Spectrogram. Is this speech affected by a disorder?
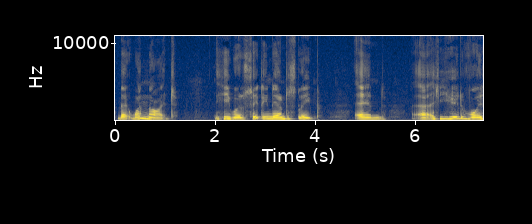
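Yes: cerebral palsy; onset at 8 days old.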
